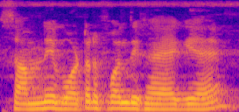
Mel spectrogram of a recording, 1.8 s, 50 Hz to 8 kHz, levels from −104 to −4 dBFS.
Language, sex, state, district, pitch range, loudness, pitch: Hindi, male, Chhattisgarh, Raigarh, 140-160 Hz, -21 LUFS, 150 Hz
